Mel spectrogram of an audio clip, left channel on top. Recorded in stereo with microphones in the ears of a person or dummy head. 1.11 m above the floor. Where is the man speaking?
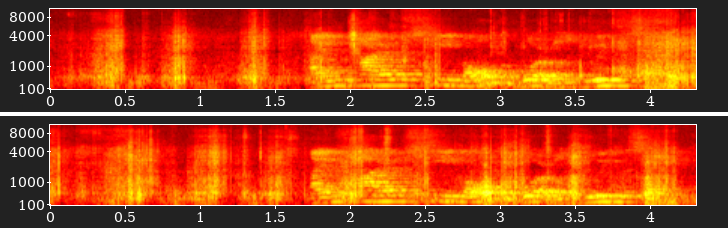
40° left (ahead or behind), 2.0 m; by 4.2 s 80° left, 2.5 m.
